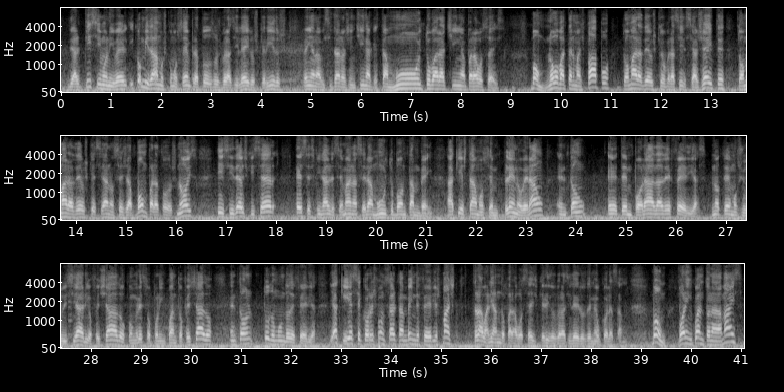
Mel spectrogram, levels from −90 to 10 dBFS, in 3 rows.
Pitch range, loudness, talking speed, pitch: 100-145 Hz, -16 LUFS, 155 wpm, 125 Hz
